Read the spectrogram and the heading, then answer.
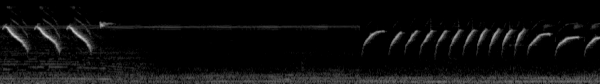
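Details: Singing canary, sharp rolling song offered as a tutor for young canaries: three loud falling sweeps, a long thin high whistle, a pause, then a quickening series of short rising notes about five per second.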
